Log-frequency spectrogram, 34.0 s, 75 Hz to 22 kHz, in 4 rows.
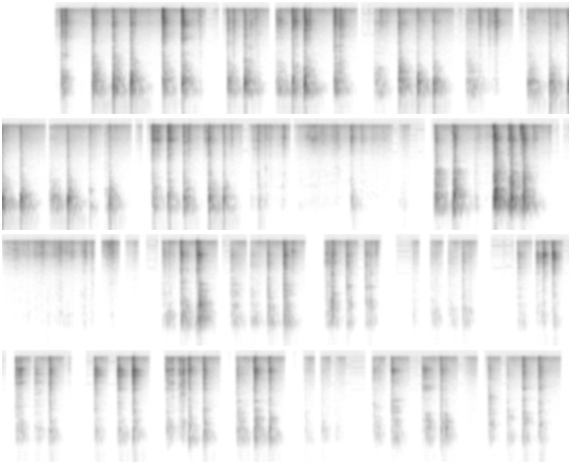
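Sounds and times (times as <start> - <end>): hands tapping toys and packaging: 0.8 - 12.8, 15.0 - 16.7, 19.4 - 22.7, 24.8 - 29.8, 31.1 - 33.8.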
